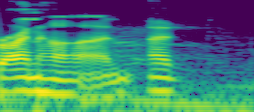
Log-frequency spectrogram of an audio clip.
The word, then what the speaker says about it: Reinhardt: Is it Reinhardt or Reinhardt? Reinhardt. Pronounce it how you don't expect it to be. Basically, German 101.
